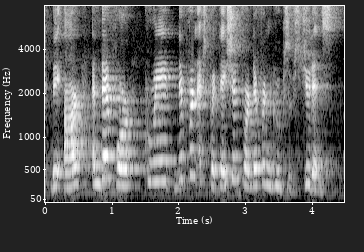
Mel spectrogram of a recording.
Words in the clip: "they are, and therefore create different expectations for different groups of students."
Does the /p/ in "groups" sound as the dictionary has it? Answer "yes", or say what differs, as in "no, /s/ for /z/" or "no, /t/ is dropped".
yes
